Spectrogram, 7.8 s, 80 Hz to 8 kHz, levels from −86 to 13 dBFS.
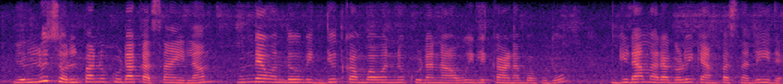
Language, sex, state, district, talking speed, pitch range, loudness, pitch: Kannada, female, Karnataka, Raichur, 130 wpm, 245-285 Hz, -21 LUFS, 255 Hz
